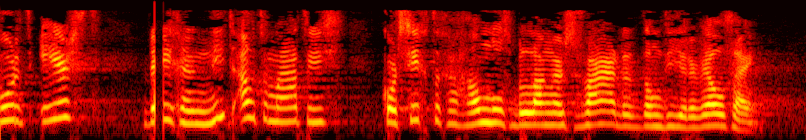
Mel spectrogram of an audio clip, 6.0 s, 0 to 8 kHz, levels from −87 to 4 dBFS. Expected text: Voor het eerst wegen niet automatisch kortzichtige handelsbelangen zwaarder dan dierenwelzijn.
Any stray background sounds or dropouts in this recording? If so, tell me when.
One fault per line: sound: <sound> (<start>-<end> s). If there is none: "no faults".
sound: dropout (1.2-1.2 s)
